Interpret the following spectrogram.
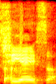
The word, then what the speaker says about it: Chiesa: And that's Diego Sanchez, the king of punches, going up against Michael Chiesa. Is that how you say his name? Chiesa.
